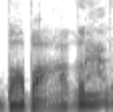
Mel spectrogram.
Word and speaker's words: Barbaren: Und ich glaube auch in diesem Zuge ist die Serie Barbaren, wie gesagt, man muss es so ein bisschen, bisschen tiefer aussprechen, Barbaren ähm, mhm.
